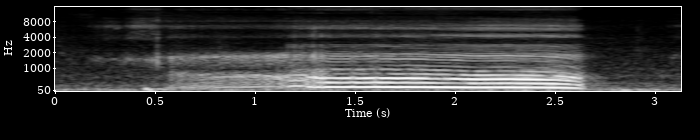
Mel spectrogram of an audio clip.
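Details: Elderly pug needing care, sound asleep with its eyes wide open, gives one long droning snore: a steady low nasal hum held for over a second, rising in loudness, then cut off abruptly.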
